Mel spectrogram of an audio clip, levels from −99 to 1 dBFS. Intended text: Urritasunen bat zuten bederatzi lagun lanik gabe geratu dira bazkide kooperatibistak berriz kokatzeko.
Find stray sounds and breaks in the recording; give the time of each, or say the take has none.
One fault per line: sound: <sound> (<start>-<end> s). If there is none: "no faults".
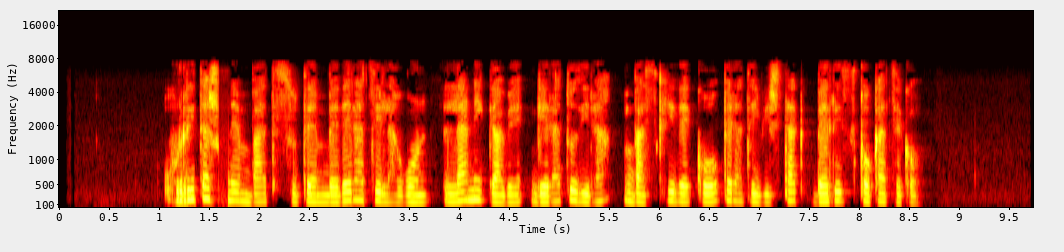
sound: dropout (1.6-1.7 s)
